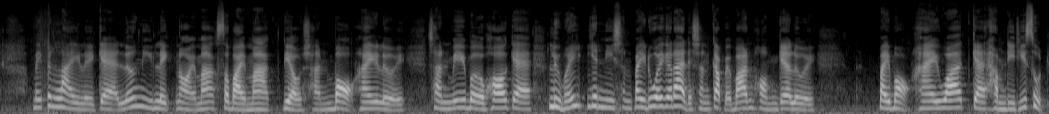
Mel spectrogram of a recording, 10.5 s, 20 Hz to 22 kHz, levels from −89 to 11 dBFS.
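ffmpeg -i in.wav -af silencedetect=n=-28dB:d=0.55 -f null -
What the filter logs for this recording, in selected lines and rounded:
silence_start: 8.12
silence_end: 8.80 | silence_duration: 0.69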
